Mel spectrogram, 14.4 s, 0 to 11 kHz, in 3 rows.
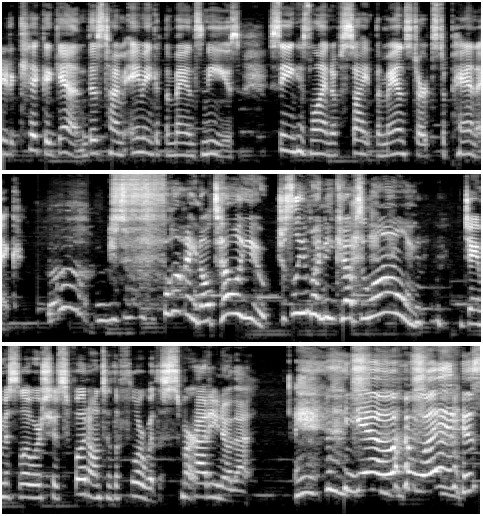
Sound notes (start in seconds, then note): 5.2 Mr. Invisible Yelps; 12.4 chuckle; 12.5 laughing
